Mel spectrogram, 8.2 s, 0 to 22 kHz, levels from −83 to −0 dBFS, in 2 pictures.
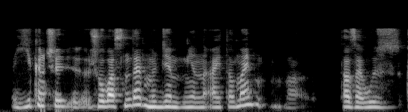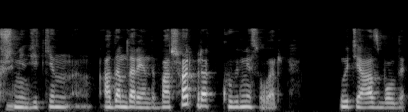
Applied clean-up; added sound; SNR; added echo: neural mask model Resemble Enhance denoiser.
